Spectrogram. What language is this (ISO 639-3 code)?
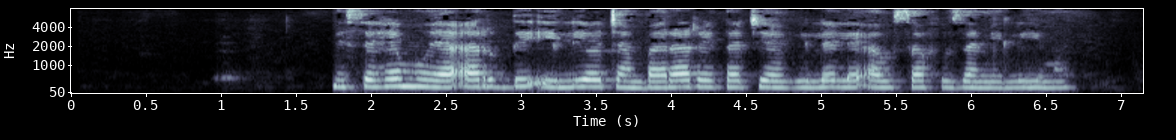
swa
